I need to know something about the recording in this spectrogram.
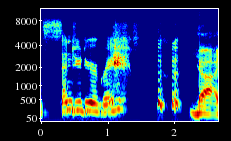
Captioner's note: laughs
